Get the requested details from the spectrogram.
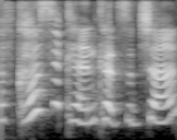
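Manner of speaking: high, sickly sweet, cloying voice. Narrator reads her reply as she leads him into the elevator: sickly sweet voice. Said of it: "she says in a sickly sweet voice".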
